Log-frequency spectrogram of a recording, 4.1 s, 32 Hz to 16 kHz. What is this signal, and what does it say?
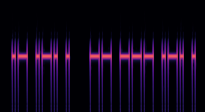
Morse code, heard as a keyed tone, about 20 wpm, 700 Hz. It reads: ARE MORE
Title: Sets of 5 Words 20wpm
